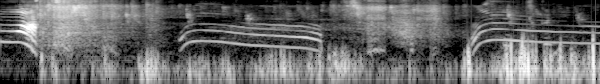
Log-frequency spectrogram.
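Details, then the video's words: Hungry abandoned kittens crying from starvation, found by the roadside. Several drawn-out meows that sweep up sharply and then sag slowly, separated by gaps, over steady rustling and background noise. "Abandoned kittens crying because of starvation | gutom talaga ang mga pusa"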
